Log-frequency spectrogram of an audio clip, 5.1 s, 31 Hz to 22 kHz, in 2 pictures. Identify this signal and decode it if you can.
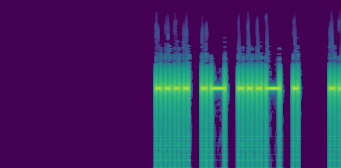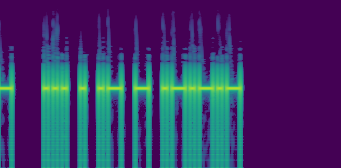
Morse code, heard as a keyed tone, about 34 wpm, 700 Hz. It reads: HAVE A SEAT.
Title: Sentences from Top 1500 Words 35wpm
